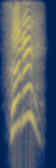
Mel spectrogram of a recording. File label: Voice attack, jp; thillelille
